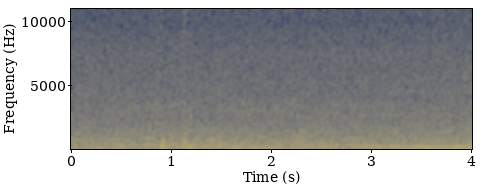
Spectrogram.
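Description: Water rushes over rocks in a stream.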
